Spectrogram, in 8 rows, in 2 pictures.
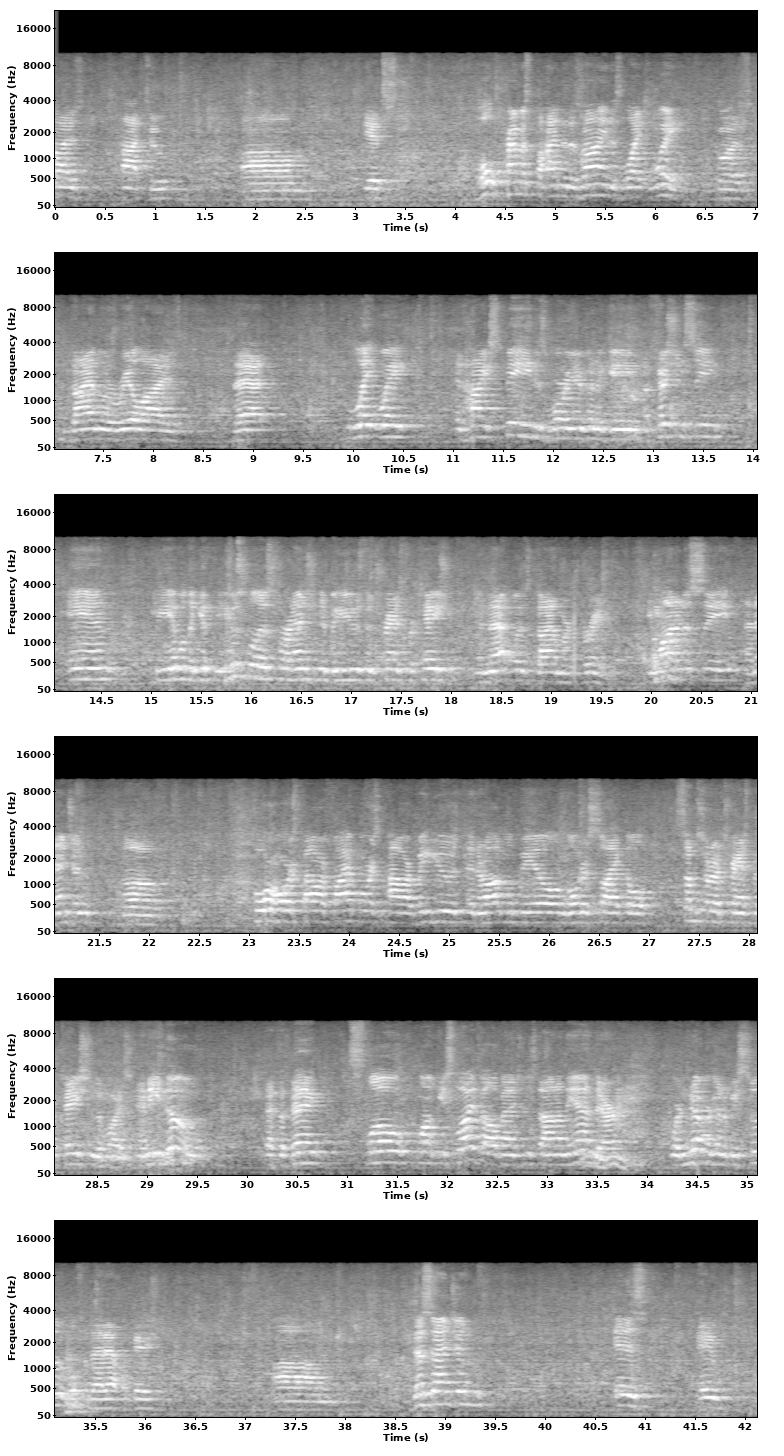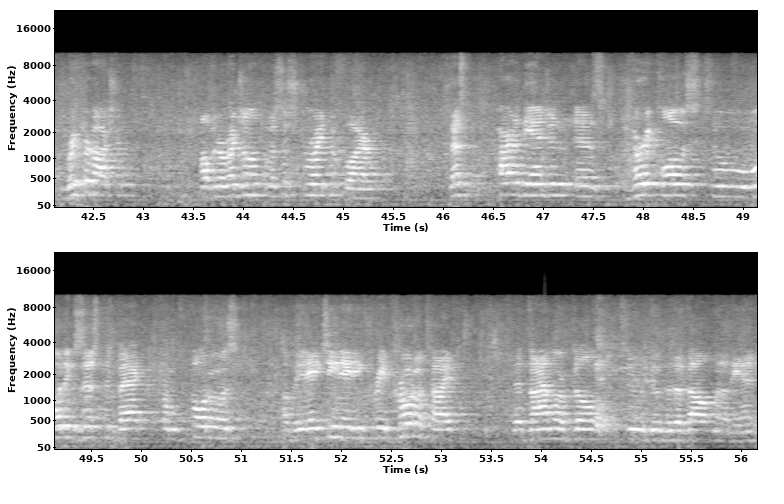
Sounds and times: Speech: 0.0s - 1.2s, 1.8s - 3.5s, 4.2s - 9.3s, 9.9s - 22.3s, 23.0s - 36.2s, 37.3s - 37.9s, 38.7s - 39.5s, 40.7s - 43.0s, 43.6s - 56.1s.

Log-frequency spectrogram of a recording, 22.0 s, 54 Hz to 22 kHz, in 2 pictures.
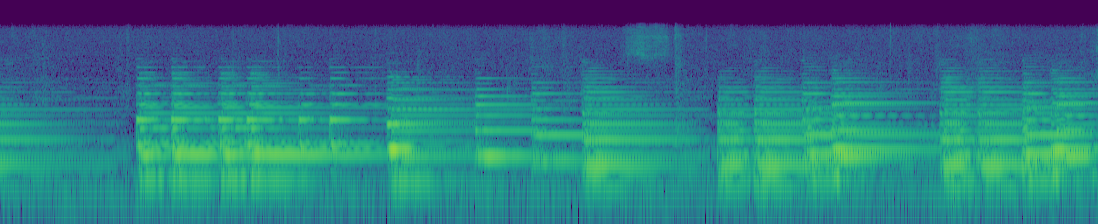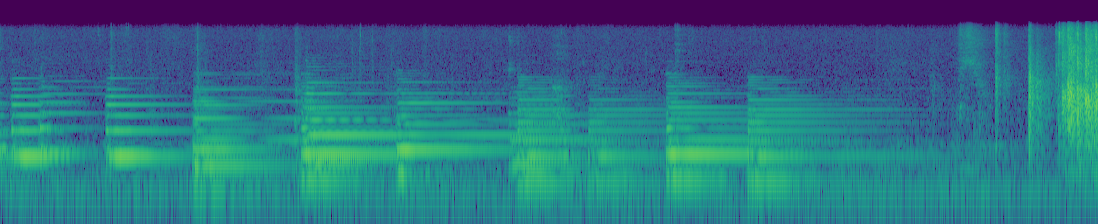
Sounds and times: Piano: 0.0s - 21.9s.

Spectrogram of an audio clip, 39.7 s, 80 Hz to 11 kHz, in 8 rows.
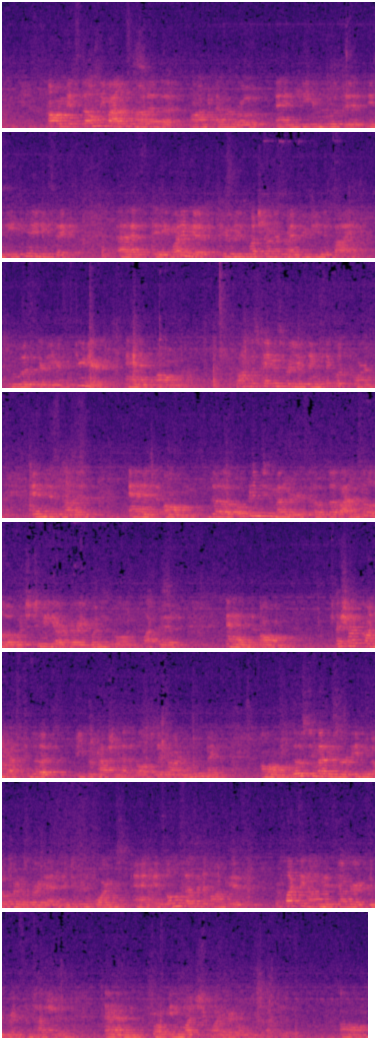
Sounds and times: Speech: 0.6s - 12.5s, 13.1s - 39.7s.

